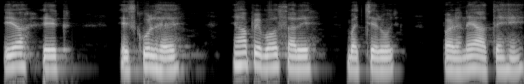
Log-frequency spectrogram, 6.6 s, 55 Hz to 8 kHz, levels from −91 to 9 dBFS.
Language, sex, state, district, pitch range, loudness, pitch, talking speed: Hindi, male, Bihar, Lakhisarai, 130-155 Hz, -15 LUFS, 140 Hz, 120 wpm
